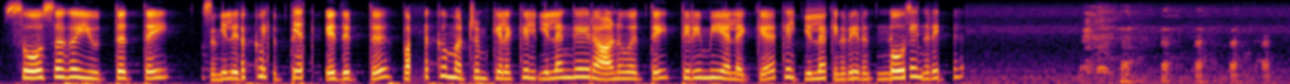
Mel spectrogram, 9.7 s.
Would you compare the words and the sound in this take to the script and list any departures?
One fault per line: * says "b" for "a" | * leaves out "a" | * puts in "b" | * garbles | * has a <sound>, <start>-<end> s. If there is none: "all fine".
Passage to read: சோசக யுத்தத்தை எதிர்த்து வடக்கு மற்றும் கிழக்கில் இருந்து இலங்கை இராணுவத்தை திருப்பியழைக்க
* garbles
* has a dropout, 3.1-3.2 s
* leaves out "இருந்து"
* garbles
* has a laugh, 8.1-9.6 s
